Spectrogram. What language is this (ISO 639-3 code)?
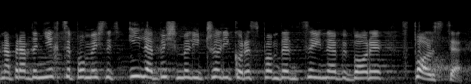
pol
